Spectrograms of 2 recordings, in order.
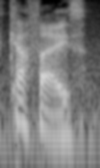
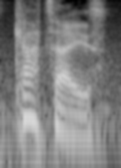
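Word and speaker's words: Cathays: but this next station I pronounced it as cafes it's not it's Cates apparently a lot of people said you don't actually need to have the H in it so it's Cates oh blow no out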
